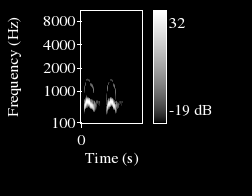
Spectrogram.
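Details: Male spotted dove in the khan yon 2 kuk style giving two quick, mellow, slightly falling coos about half a second apart against silence.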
